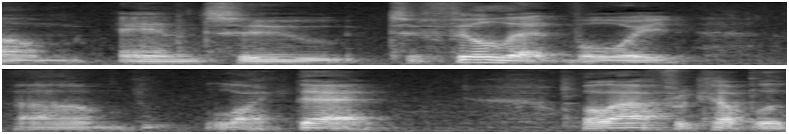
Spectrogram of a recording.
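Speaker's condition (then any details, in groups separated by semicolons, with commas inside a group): No condition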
